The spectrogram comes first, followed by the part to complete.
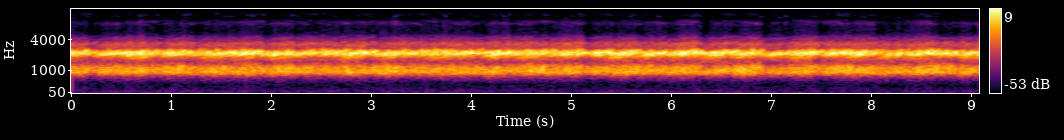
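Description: A dense frog chorus, a steady wall of trilling croaks that never pauses.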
